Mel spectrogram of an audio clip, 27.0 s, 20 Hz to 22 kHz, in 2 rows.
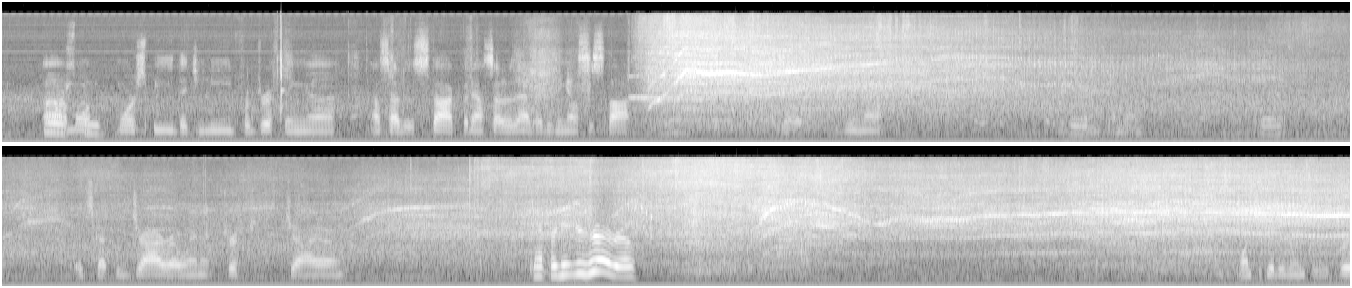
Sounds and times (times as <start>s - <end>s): Speech: 0.4s - 6.3s, 7.8s - 8.8s, 14.2s - 16.9s, 25.6s - 26.9s.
